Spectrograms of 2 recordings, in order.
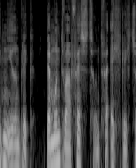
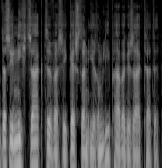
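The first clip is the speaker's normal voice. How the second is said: plain reading voice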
